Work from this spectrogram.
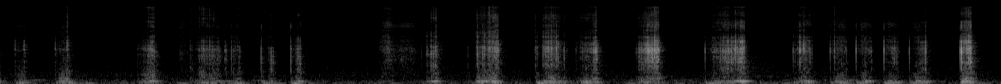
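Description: A mechanical pencil scratches dense hatching strokes across the textured surface of a large, flat primed canvas. The result is a run of short, dry, raspy bursts of uneven loudness, each with bright hiss over a soft low body, separated by brief quiet gaps.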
